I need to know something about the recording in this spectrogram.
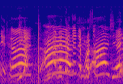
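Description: High-pitched shouting voices of a woman and children, in short arching bursts with a brief pause just before halfway.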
